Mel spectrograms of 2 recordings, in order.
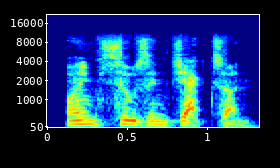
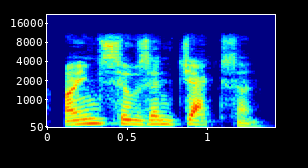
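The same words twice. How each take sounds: First: Fake English accent. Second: "I'm Susan Jackson" pitched higher in an unconvincing put-on English accent; fake English accent, insisting. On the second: Kate insisting on her false name to Reacher, unconvincing put-on English accent. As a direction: push the fake accent harder the second time. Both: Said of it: "your accent isn't real convincing anyway".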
